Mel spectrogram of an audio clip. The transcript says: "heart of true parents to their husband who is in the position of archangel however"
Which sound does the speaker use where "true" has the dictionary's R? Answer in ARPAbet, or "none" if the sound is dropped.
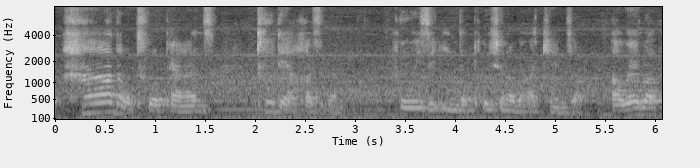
none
